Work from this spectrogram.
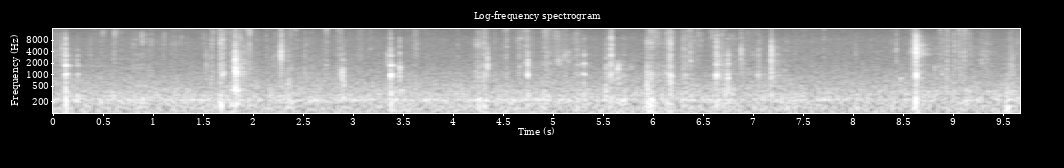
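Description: A utility knife blade scrapes the surface of an oval, green, translucent glycerin soap bar that has been thinned by carving. Short, crisp, bright scrapes and ticks come in irregular bursts over a quiet background with a faint steady low hum, each stroke dying away almost instantly.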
